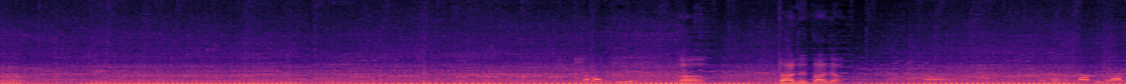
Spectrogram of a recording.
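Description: A motorcycle engine hums with a steady, rapid throb as the bike rides along.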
